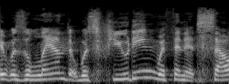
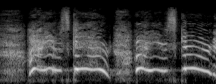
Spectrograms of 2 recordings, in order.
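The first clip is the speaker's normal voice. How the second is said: acted yelling, pitched way up, slow, drawn out. Retelling how a man yelled at the young bull riders, retelling a yell. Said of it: "he's yelling at them".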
